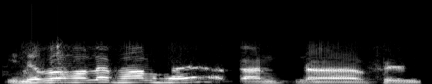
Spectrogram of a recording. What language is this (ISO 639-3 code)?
asm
